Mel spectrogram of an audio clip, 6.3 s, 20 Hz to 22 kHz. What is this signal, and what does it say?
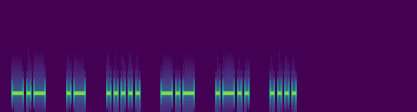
Morse code, heard as a keyed tone, about 22 wpm, spaced as for 16 wpm, 700 Hz. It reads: KA5KLH
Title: USA Call Signs - 6 Characters - 2x Character Spacing - 22wpm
